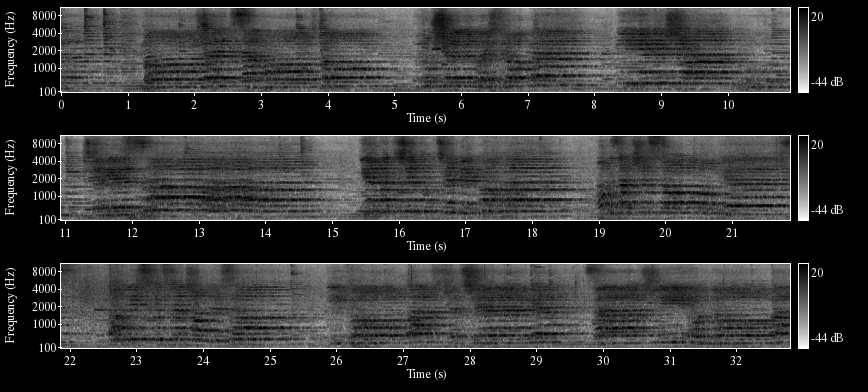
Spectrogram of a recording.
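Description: A large congregation of young people singing a hymn together, in phrases a few seconds long with short breaks between them.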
